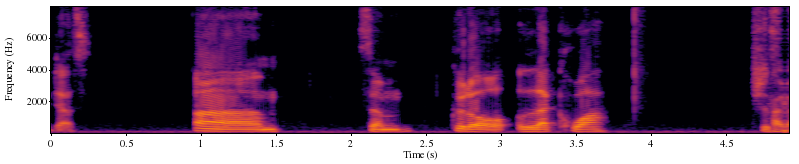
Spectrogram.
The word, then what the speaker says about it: LaCroix: but no it's not LeCrae they say it Lacroix that's what they say oh my god really yes they say it's Lacroix it rhymes with enjoy that's literally what the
